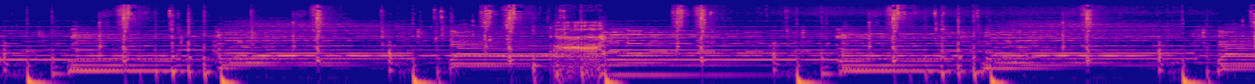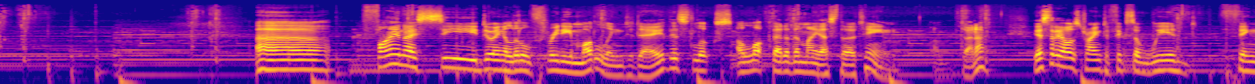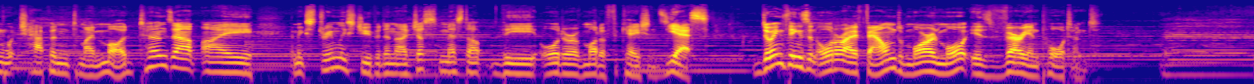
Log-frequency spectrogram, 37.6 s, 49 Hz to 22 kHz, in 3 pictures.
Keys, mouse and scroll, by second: 1.6 KP_7, 2.0-2.5 scroll down 5, 2.5-3.6 shift+middle drag, 3.6 scroll down 2, 3.8 shift+middle click, 5.6-7.0 shift+middle drag, 7.0 r, 7.9 shift+middle click, 8.3-9.4 scroll up 4, 9.4 g, 11.8 middle click, 12.7-13.1 scroll up 6, 32.7-33.1 scroll down 4, 33.2-34.3 middle drag, 34.4-34.8 scroll up 5, 34.8-37.4 middle drag, 37.4 click.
